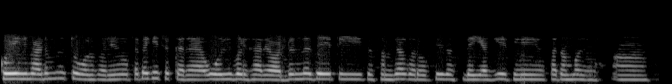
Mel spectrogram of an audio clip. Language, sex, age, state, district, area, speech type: Dogri, female, 18-30, Jammu and Kashmir, Jammu, urban, conversation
